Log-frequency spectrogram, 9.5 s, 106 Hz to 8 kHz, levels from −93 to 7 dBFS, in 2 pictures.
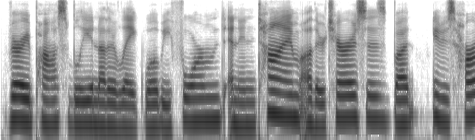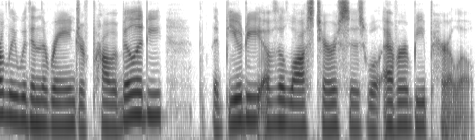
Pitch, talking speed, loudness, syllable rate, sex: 185 Hz, 200 wpm, -19 LUFS, 6.2 syllables/s, female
